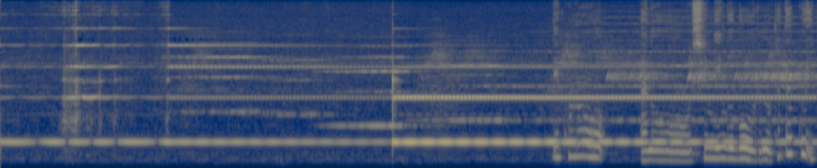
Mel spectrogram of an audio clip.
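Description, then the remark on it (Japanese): A singing bowl, played by rubbing around its rim, rings with a steady, shimmering hum layered with bright overtones. It is struck again about halfway through so the tone swells, while a person begins talking over the lingering ring near the end. “シンギングボウルと周波数音楽♪鳴らしてみました”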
